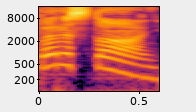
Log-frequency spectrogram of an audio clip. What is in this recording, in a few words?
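"Cut it out", British English; hedgewars; Default uk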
